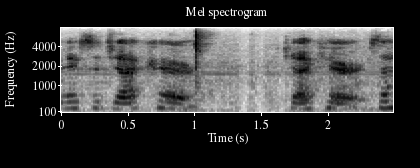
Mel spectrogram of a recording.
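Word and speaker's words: Herer: She sat with right next to Jack Hare. Jack Hare. Is that how you say his name? Is Hare. Hare. I hear people call it rhymes with tear. Right. Jack I hear Hare. people say Herrera.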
